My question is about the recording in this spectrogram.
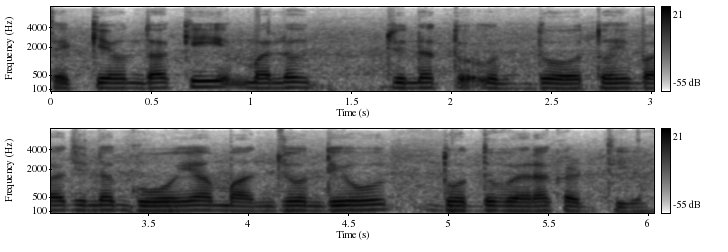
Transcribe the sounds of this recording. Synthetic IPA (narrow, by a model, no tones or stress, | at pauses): t̪eːkeɦʊ̃nd̪aːkɪmət̪ləb | d͡ʒɪnãːt̪ʊɦĩːbaːd̪d͡ʒɪnãːɡoːjãːmənd͡ʒɦʊ̃nd̪iːoː | d̪ʊd̪ʋɛːɾãːkəʈd̪iːɛː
